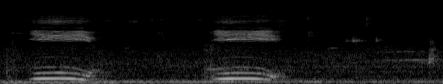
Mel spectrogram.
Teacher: The front of your tongue is raised over the hard palate, and your lips are spread.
